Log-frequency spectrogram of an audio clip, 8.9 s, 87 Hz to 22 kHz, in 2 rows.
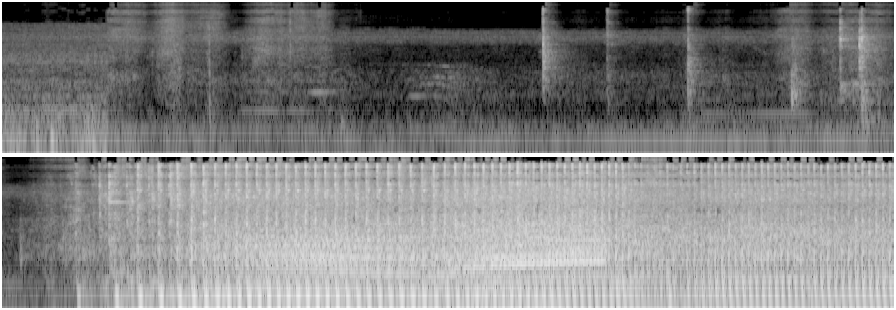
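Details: Honda GCV160/GCV190 pressure washer engine, previously sat unused and wouldn't run, after carburetor cleaning: quiet at first, then catches near five seconds and settles into a steady, even run at constant speed.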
